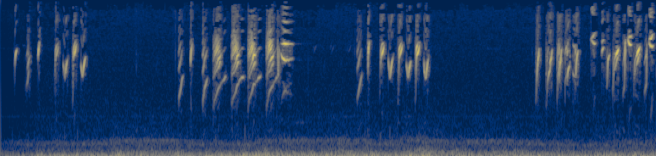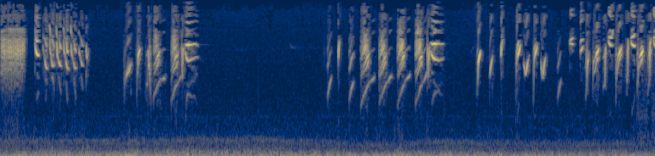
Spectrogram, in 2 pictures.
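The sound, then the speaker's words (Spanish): A bird sings in quick bursts of bright, high chirping phrases separated by short pauses, repeated throughout over a steady low rumble of background noise. “Bé, jo crec que té un cant molt bonic, no?”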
